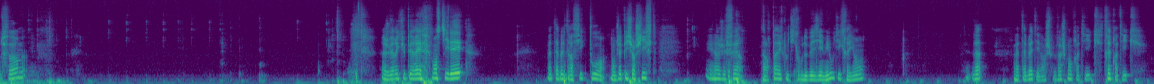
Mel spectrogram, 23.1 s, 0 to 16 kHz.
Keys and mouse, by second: 1.0 Return, 2.2 click, 2.9 click, 3.5 click, 4.2 click, 4.8 middle click, 5.9 click, 6.7 Return, 10.4 click, 13.5 shift+click, 14.3 shift+click, 14.7 Escape, 15.7 click, 16.8 shift+click, 17.3-19.0 shift+drag, 19.1 shift+click, 20.1 shift+click, 21.0-23.0 shift+drag.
